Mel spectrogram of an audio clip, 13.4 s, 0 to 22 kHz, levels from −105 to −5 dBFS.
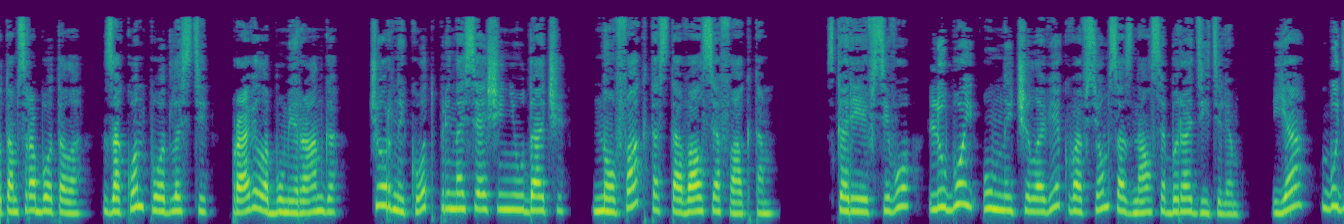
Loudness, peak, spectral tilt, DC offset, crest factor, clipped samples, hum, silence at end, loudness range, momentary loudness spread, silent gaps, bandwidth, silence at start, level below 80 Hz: -23 LUFS; -6 dBFS; -4.5 dB/octave; under 0.1%; 16 dB; under 0.1%; none; 0 s; 2 LU; 9 LU; 0.96-1.00 s, 2.19-2.29 s, 3.51-3.69 s, 5.70-5.91 s, 7.80-8.26 s, 12.50-12.71 s; 16.5 kHz; 0 s; -66 dBFS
